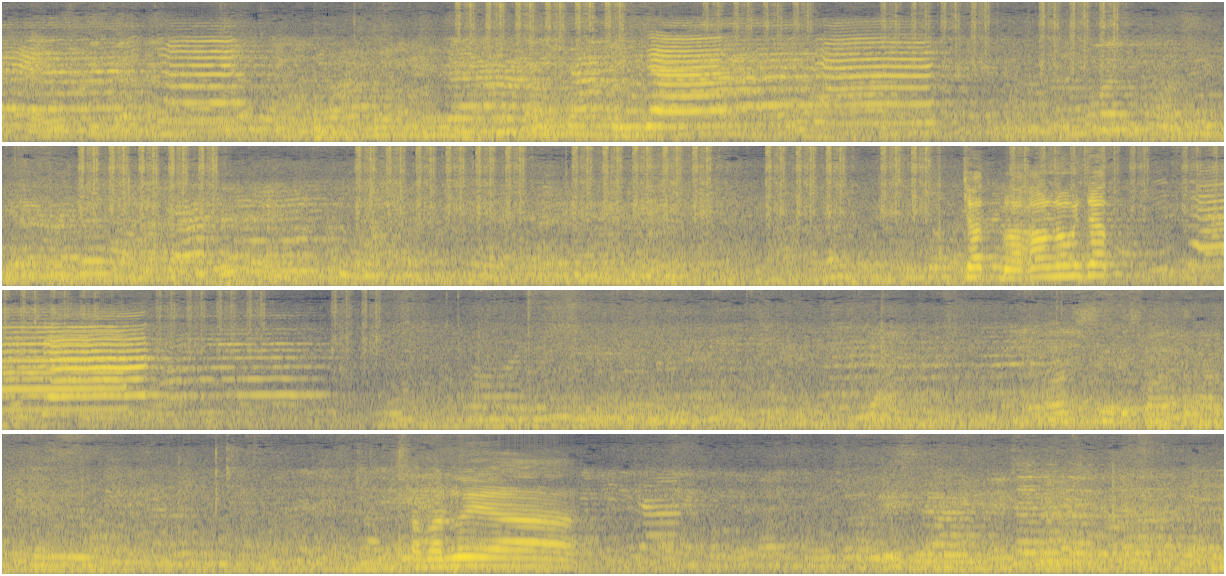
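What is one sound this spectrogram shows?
A crowd of people chatter and call out loudly in a room.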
